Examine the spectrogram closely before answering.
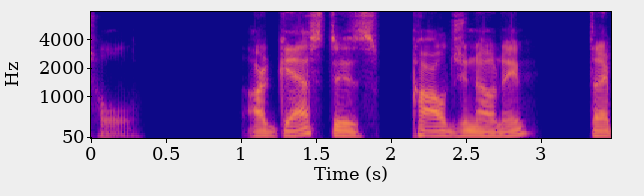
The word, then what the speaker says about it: Giannone: Our guest is Carl Giannone. Did I pronounce that right, Carl?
